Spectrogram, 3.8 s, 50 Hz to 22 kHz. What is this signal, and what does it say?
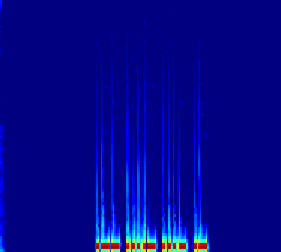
Morse code, heard as a keyed tone, about 36 wpm, 700 Hz. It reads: W4VA
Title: USA Call Signs - 4 Characters - 4x Character Spacing - 35wpm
